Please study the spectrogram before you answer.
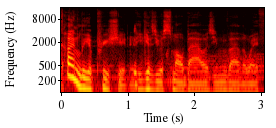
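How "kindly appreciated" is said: put-on elderly man character voice. Voicing an old man asking a big fellow to step aside: voicing an old elder.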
